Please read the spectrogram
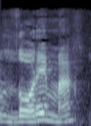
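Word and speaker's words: dorema (δώρημα): Y la palabra don viene del griego dorema, igual con acento en la O, que significa también regalo.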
